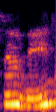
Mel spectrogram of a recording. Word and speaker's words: Sylvie: uh so this is Sylvie French names right so this is Sylvie and we have to pronounce it French to make it look sound even more fancy this one is Madeleine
